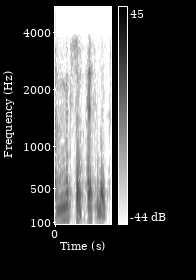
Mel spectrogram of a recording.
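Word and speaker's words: Mxyzptlk: So once again, a Mixopitlick syndrome, that's the right pronunciation, just a short little dude has crazy powers.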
